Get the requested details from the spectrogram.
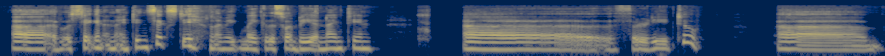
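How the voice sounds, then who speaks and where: An Argentine woman with a gravelly, mellow mid-range voice runs a live online computer class. Step by step and with plenty of fillers, she patiently explains the material and checks in with her students.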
